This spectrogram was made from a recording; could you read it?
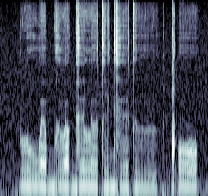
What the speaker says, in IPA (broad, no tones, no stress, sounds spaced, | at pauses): l u w ɛ b ɨ l ɐ ɡ e l ɘ t i dʲ eː t ɨː | ǃʼ o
